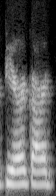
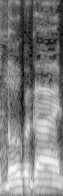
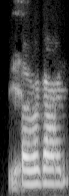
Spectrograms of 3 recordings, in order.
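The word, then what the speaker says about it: Beauregard: ways so please please tell me if I'm pronouncing it incorrect your character, Bureugard, Bug Montage. Is it? It's Bogard Montage. Burgard Montage. Bogard Montage.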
